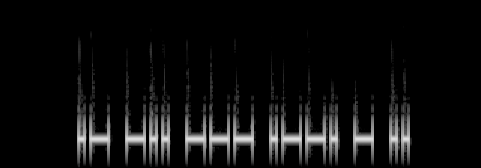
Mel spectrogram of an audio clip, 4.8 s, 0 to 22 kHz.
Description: Morse code, heard as a keyed tone, about 20 wpm, 700 Hz. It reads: ADOPTI
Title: Build A Word - 2 Letters At A Time - 8-Letter Words - 20wpm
